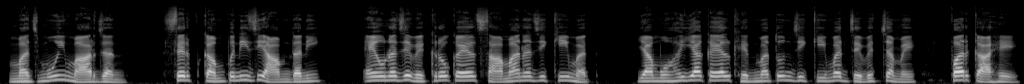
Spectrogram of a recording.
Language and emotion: Sindhi, neutral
